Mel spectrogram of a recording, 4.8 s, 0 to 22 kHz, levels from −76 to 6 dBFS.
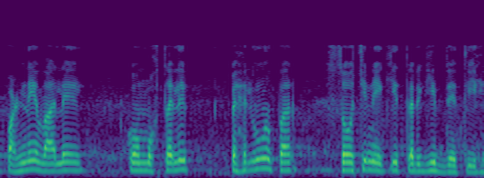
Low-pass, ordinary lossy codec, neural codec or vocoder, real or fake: none; none; codec, 16 kHz, 16 kbps, FunCodec, trained on LibriTTS, 50 frames a second; fake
